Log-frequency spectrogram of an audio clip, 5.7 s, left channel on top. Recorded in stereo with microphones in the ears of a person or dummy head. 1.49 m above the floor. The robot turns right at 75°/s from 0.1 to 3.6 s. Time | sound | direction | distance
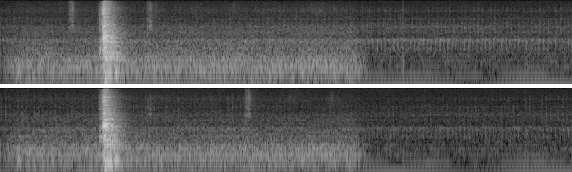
1.0 | a door slam | 5° left (ahead or behind) | 3.5 m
